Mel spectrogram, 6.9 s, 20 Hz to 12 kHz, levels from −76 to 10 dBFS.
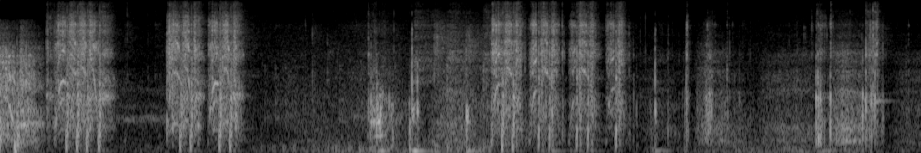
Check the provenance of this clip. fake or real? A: fake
